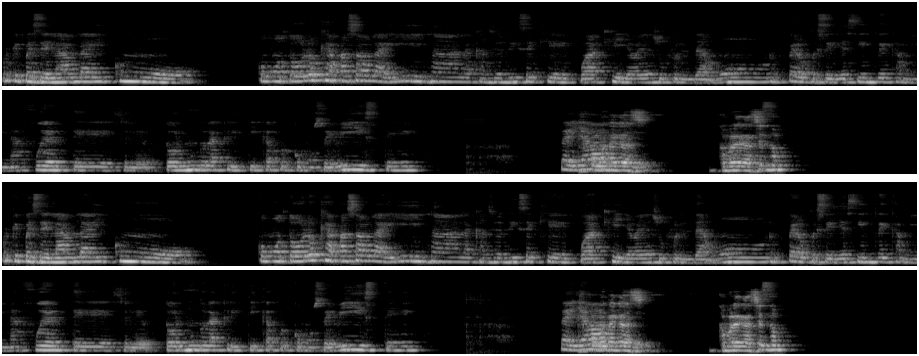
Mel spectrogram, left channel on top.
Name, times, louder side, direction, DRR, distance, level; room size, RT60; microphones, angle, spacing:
voice 1, 0.0-1.9 2.6-13.4 14.7-15.3, right 1 dB, 30° right, 1.1 m, -26 dB
voice 2, 14.9-15.6 16.3-16.9, right 1 dB, 50° right, 1.6 m, -23 dB
11.0 x 4.5 x 2.7 m
head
